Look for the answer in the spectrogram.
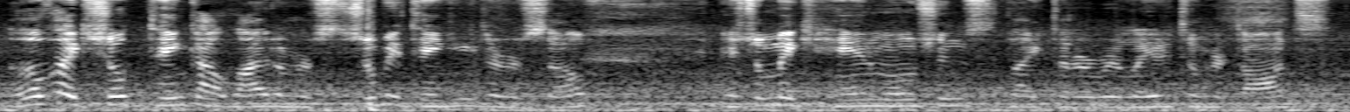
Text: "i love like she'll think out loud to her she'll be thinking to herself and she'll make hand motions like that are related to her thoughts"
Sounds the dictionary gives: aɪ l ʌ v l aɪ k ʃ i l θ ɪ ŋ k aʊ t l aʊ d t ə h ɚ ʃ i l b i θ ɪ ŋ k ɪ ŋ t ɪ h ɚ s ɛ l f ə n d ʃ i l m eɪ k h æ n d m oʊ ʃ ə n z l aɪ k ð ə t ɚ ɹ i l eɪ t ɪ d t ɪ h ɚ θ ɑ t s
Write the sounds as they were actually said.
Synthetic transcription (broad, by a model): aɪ l ʌ v l aɪ k ʃ i l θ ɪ ŋ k aʊ t l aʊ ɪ t ə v ɚ ʃ i l b i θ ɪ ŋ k ɪ ŋ t ɪ h ɚ s ɛ l f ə n ʃ i l m eɪ k h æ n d m oʊ ʃ ə n z l aɪ k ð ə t ɚ ɹ i l eɪ t ɪ d t ɪ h ɚ θ ɑ t s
